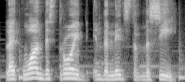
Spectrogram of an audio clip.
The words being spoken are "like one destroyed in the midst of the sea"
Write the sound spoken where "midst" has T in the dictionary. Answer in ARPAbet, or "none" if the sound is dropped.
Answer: T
